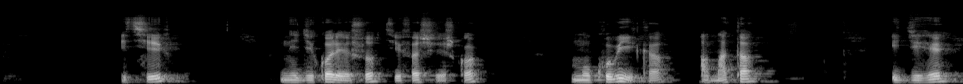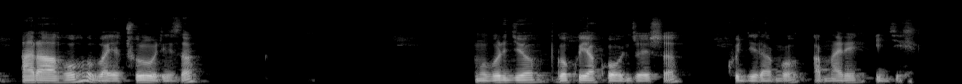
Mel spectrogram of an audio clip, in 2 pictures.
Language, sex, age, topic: Kinyarwanda, male, 18-24, finance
